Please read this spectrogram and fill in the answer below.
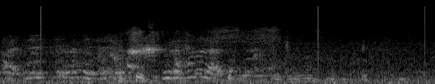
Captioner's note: laughing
